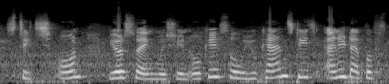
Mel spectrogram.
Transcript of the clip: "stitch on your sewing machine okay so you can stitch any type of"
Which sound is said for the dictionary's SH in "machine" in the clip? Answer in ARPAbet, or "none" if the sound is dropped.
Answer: SH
